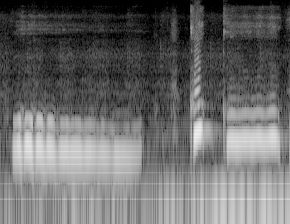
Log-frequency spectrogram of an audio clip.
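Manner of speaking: high, drawn-out cooing call; sing-song falsetto peekaboo; playful falsetto hoot. Real, not acted. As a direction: coo it loud and very high. Playful greeting on opening the box.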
